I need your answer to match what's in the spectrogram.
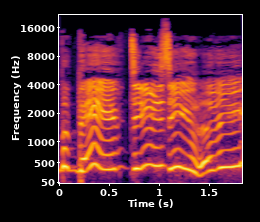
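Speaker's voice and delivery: put-on teary voice, high-pitched and pleading. Retelling a story about a couple, imitating the man tearing up. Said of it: "And then he's like tearing up".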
